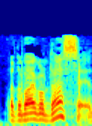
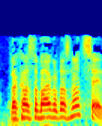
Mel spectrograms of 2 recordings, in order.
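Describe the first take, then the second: First: "does" leaned on firmly in "the Bible does say"; weight on "does" without lifting the voice; stress on DOES. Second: "not" hit higher and harder in "the Bible does not say"; stress on NOT. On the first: Preacher answering himself by stressing "does". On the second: Preacher stressing "not" to the congregation. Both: Shown as a demonstration.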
